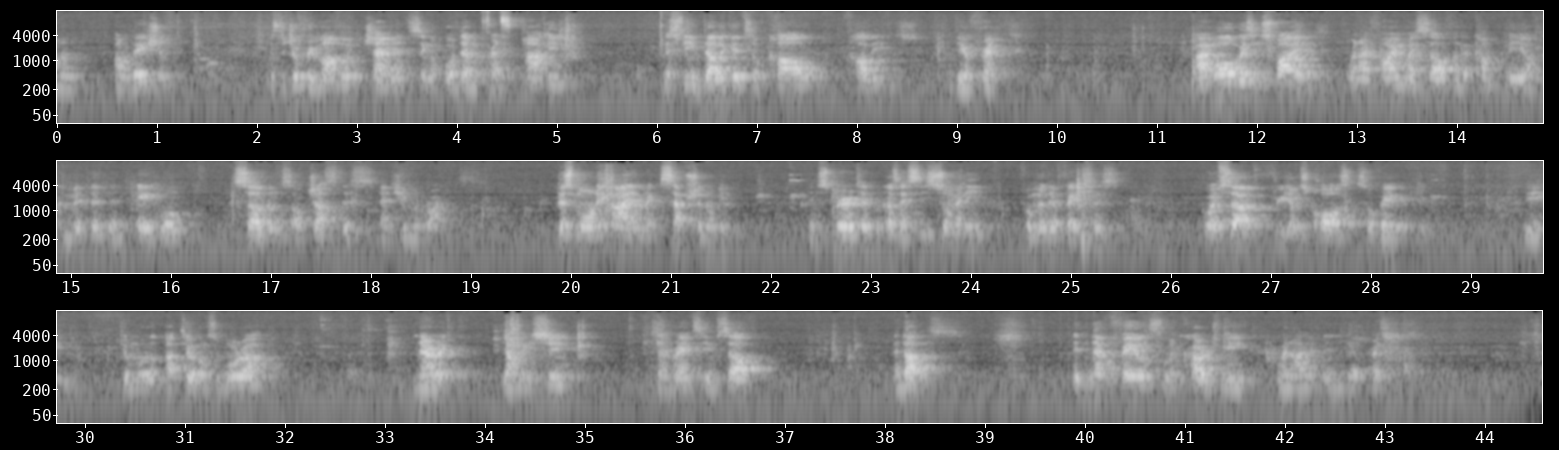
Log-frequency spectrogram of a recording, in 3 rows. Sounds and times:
Male speech, man speaking: 0:00.0 - 0:01.3, 0:02.1 - 0:05.3, 0:06.1 - 0:09.7, 0:11.4 - 0:19.0, 0:19.9 - 0:21.7, 0:22.4 - 0:25.5, 0:26.3 - 0:28.6, 0:29.5 - 0:32.0, 0:33.3 - 0:35.0, 0:35.7 - 0:36.9, 0:38.1 - 0:38.8, 0:39.9 - 0:43.5.

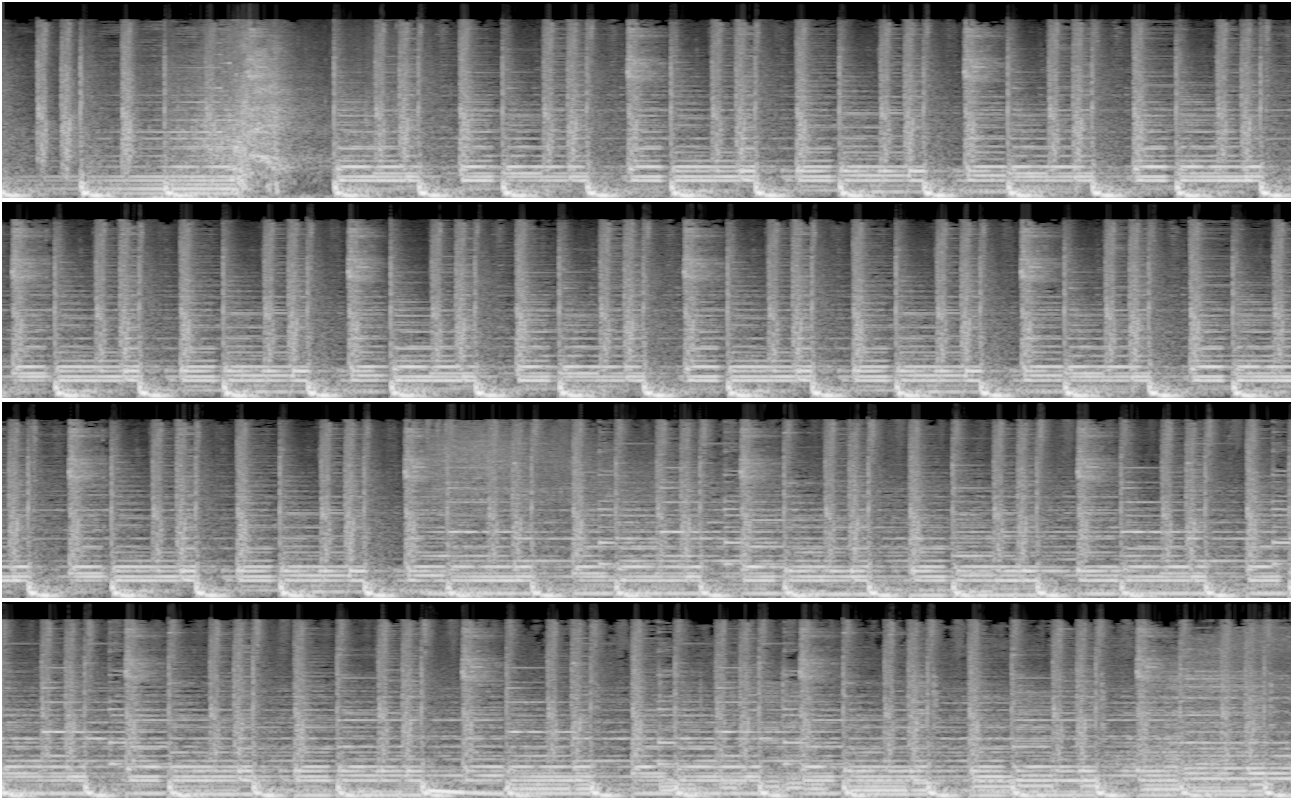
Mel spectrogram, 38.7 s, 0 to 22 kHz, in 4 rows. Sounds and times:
Music: 0:00.0 - 0:38.6.

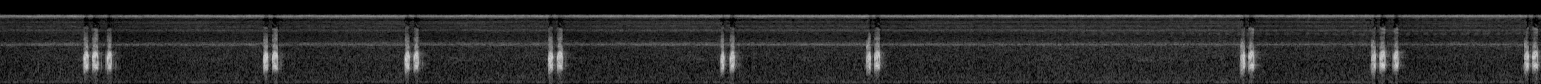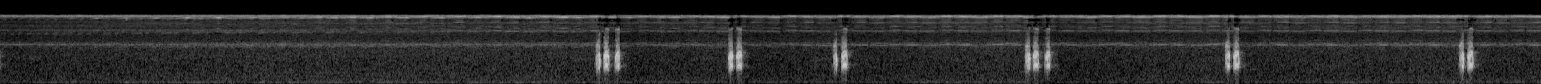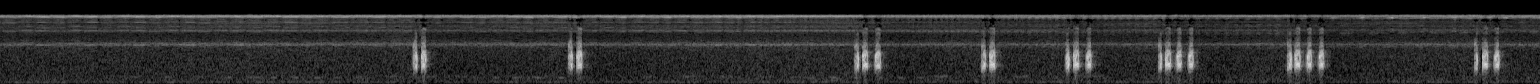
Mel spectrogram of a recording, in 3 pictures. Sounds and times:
Frog: 0:00.8 - 0:01.2, 0:02.6 - 0:03.0, 0:04.0 - 0:04.4, 0:05.4 - 0:05.8, 0:07.2 - 0:07.6, 0:08.6 - 0:09.0, 0:12.4 - 0:12.7, 0:13.6 - 0:14.2, 0:15.2 - 0:15.6, 0:21.4 - 0:21.8, 0:22.6 - 0:23.0, 0:23.7 - 0:24.0, 0:25.6 - 0:26.1, 0:27.6 - 0:28.0, 0:30.0 - 0:30.3, 0:34.8 - 0:35.2, 0:36.3 - 0:36.8, 0:39.3 - 0:42.9, 0:43.6 - 0:44.2, 0:45.5 - 0:46.2.

